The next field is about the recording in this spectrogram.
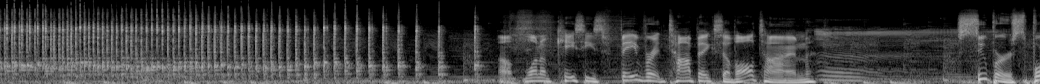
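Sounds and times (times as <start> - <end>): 
prize wheel on a trivia game show spinning: 0.0 - 4.9
speech: 5.2 - 8.8, 9.6 - 10.3.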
